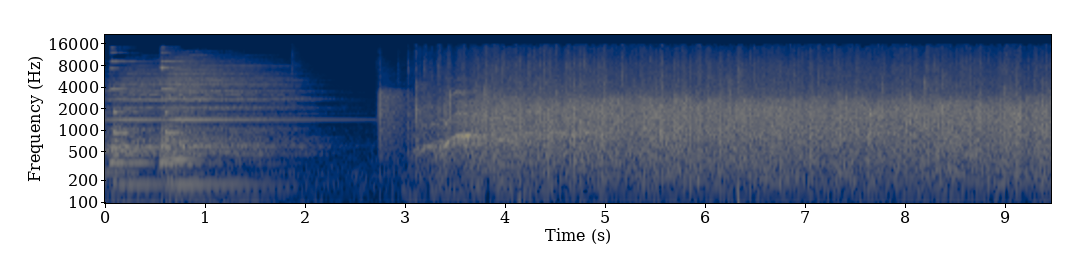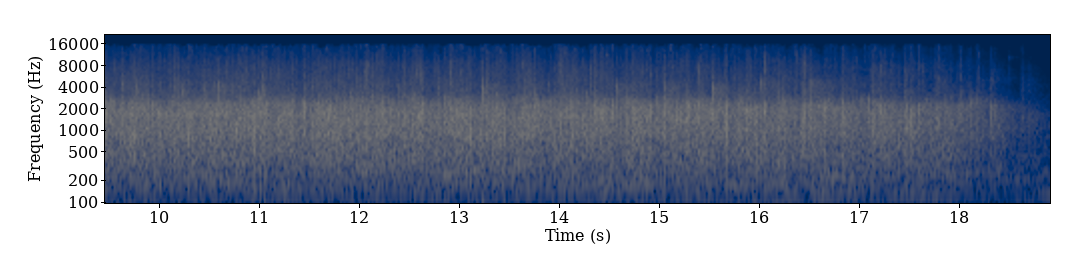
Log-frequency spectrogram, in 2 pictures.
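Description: The last notes of a mallet-percussion ensemble of marimbas and xylophone ring out and decay. After a moment of quiet, an audience breaks into steady applause, which dies away near the end.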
